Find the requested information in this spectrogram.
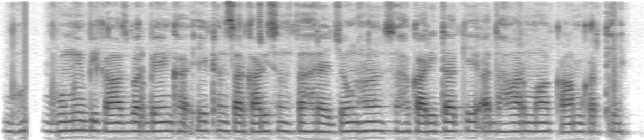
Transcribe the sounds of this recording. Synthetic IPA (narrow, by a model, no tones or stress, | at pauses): bʱ | bʱuːmibɪkaːs̬bəɾbɛ̃ːŋkaʔeːk̚ʈʰənsəɾkaːɾisə̃nst̪ʰaːɦɾɛɦɛd͡ʒəʊnɦə̃səɦkaːɾit̪akeʔa̰d̪ʱaːɾmãkaːmkəɾt̪ʰe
